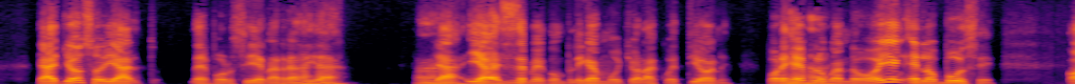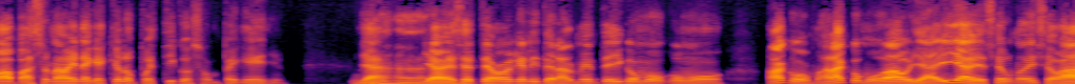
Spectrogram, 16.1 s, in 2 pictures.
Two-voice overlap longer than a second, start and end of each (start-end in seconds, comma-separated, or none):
none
